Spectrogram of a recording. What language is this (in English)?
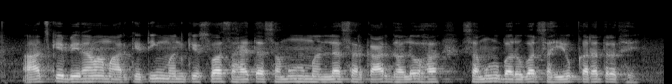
Chhattisgarhi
